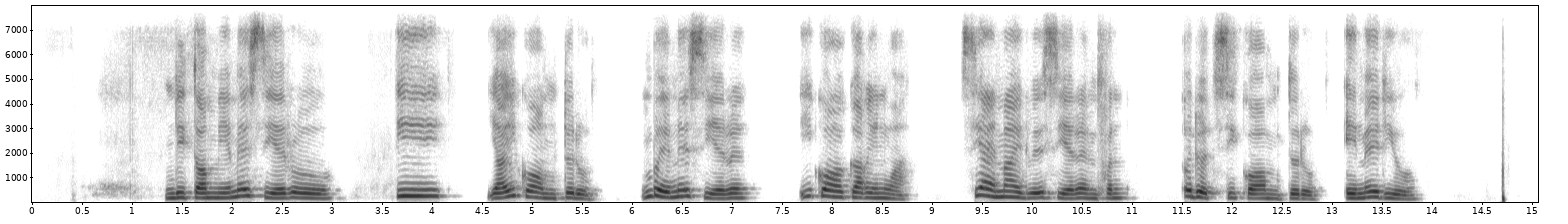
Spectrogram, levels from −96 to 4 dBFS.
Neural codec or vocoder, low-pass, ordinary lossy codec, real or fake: codec, 16 kHz, 4 kbps, X-Codec, HuBERT features, trained on balanced general audio; 7.2 kHz; Opus, 24 kbps; fake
